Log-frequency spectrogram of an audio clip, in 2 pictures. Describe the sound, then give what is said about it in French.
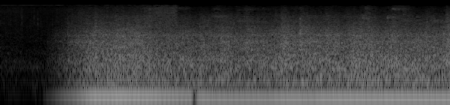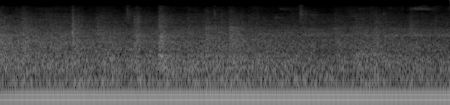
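A metro train rushing through a tunnel. The roar swells in abruptly after a moment of near silence, then holds as a loud, heavy rumble with a strong deep hum underneath. “Le bruit des rames qui circulaient à toute allure sous les tunnels”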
